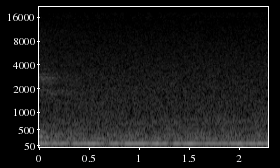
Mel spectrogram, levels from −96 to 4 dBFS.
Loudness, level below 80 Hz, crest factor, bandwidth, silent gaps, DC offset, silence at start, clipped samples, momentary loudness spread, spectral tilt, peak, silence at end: -56 LUFS; -76 dBFS; 14 dB; 19 kHz; none; under 0.1%; 0 s; under 0.1%; 2 LU; -6 dB/octave; -40 dBFS; 0 s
